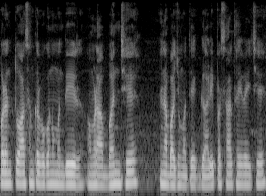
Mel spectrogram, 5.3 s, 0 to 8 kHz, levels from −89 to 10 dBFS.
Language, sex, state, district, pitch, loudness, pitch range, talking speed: Gujarati, male, Maharashtra, Mumbai Suburban, 120 Hz, -17 LUFS, 115-125 Hz, 180 wpm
